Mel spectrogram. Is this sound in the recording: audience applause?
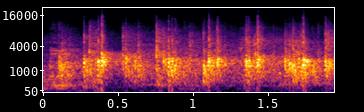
yes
